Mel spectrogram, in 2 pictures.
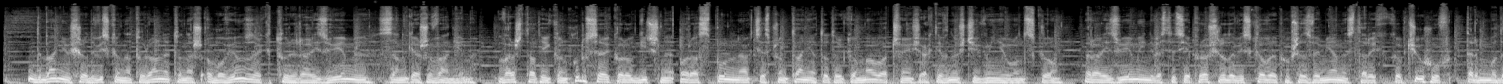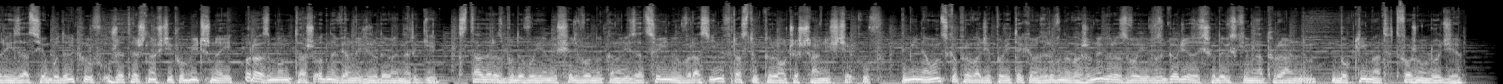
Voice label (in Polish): Spot radiowy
